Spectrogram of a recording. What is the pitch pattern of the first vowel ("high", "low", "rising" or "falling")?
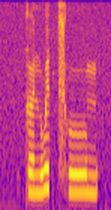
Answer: low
